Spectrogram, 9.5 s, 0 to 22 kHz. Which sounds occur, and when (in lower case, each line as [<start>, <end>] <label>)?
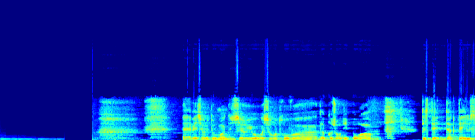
[0.01, 1.30] sound effect
[1.77, 3.57] breathing
[3.56, 7.41] man speaking
[7.54, 8.45] human voice
[8.43, 9.50] man speaking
